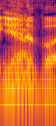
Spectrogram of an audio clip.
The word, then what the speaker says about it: Innova: heard hear me say Innova and then they stopped saying it. it's Innova is cuz it comes from innovate.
